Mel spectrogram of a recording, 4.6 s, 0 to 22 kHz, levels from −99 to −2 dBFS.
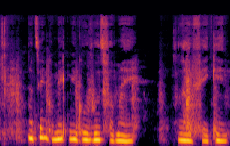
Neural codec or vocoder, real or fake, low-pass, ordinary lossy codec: vocoder, 44.1 kHz, 128 mel bands, Pupu-Vocoder; fake; 14.4 kHz; MP3, 64 kbps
